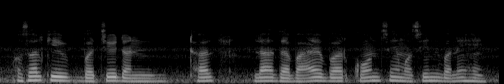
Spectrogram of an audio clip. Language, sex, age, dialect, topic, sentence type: Chhattisgarhi, female, 18-24, Central, agriculture, question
